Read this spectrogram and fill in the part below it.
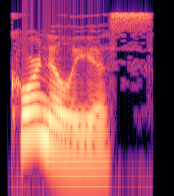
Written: Cornelious

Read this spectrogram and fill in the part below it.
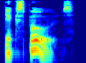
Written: expose

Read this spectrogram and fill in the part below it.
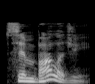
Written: symbology

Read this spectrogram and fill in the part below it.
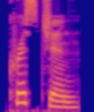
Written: cristian

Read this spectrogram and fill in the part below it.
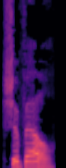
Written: chavelle

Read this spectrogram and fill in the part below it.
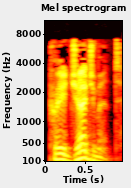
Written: prejudgment

